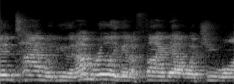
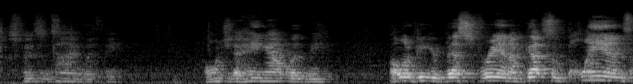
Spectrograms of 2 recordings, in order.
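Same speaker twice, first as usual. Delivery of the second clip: gentle voice of God; 4 semitones lower than usual. Acted. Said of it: "You hear that voice of the Lord".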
